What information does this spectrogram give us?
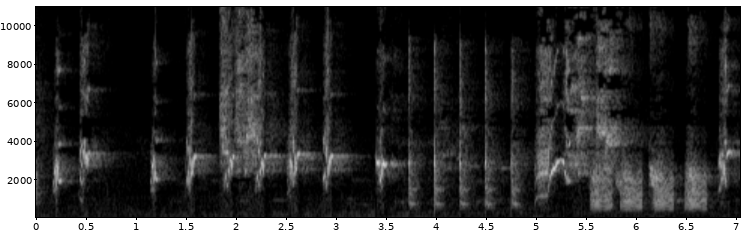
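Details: Javan myna song for luring other mynas into singing: clipped whistles, then loud harsh notes and flat whistled tones, ending in a buzzy, wavering, rasping stretch.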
